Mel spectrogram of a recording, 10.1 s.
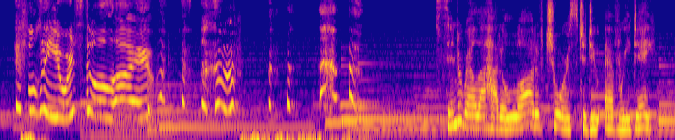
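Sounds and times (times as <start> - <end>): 
soft sustained music: 0.0 - 10.1
speech: 0.2 - 5.6, 6.7 - 10.1
young girl sobbing while grieving her dead mother in a dusty loft: 1.5 - 5.6.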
